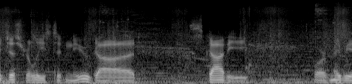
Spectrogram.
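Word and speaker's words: Skaði: released a new god, Scotty, or maybe it's Quadi. I don't know. Sometimes Swedish, the SK is pronounced as the SJ, which is a throat sound.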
